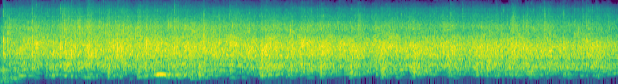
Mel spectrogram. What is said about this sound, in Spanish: Les ese aplauso al Señor.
